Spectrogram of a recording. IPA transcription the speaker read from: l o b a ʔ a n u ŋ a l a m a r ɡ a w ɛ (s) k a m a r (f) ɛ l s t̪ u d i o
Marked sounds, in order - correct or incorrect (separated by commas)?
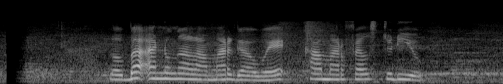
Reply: incorrect, correct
